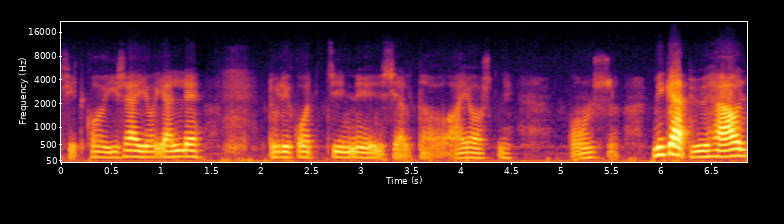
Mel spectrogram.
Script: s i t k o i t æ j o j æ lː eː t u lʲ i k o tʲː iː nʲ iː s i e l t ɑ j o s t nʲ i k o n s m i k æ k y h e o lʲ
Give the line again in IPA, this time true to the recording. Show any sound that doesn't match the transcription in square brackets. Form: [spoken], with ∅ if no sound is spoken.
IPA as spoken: s i t k o i [s] æ j o j æ lː eː t u lʲ i k o tʲː iː nʲ iː s i e l t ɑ j o s t nʲ i k o n s m i k æ [p] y h [æ] o lʲ

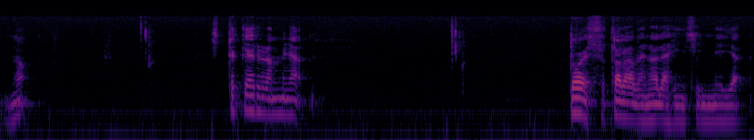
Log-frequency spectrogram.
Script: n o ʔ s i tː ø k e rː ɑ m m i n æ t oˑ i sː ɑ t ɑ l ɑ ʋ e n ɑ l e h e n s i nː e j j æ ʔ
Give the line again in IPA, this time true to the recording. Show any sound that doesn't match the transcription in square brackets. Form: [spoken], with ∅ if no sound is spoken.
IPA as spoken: n o ʔ s i tː [e] k e rː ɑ m m i n æ t oˑ [e] sː ɑ t ɑ l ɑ ʋ e n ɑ l [æ] h [i] n s i nː e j j æ ʔ

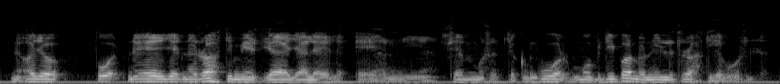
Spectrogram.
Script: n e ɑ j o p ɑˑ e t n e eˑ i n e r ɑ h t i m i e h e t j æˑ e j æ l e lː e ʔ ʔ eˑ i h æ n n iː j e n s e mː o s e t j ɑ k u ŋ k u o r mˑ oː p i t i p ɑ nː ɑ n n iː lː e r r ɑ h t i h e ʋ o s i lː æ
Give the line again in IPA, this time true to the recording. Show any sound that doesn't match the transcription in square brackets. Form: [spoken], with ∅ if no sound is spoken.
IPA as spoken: n e ɑ j o p ɑˑ e [ʔ] n e eˑ i n e r ɑ h t i m i e h e t j æˑ e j æ l e lː e ʔ ʔ eˑ i h æ n n iː j e n s e mː o s e t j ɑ k u ŋ k u o r mˑ oː p i t i p ɑ nː ɑ n n iː lː e r r ɑ h t i h e ʋ o s i lː [e]

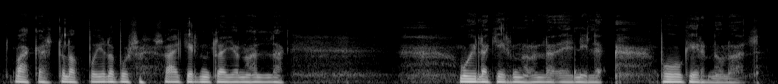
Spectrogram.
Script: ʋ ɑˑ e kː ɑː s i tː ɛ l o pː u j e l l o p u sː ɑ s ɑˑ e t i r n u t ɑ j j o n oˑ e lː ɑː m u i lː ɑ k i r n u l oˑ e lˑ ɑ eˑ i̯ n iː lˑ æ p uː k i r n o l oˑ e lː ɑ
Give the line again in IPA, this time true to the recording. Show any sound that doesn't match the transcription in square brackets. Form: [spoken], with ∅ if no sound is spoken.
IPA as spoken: ʋ ɑˑ e kː [ɑ] s i tː ɛ l o pː u j e l l o p u sː ɑ s ɑˑ e [k] i r n u t ɑ j j o n oˑ e lː ɑː m u i lː ɑ k i r n u l oˑ e lˑ ɑ eˑ i̯ n iː lˑ æ p uː k i r n [u] l oˑ e lː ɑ

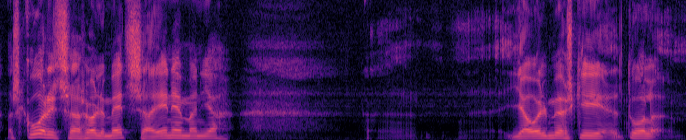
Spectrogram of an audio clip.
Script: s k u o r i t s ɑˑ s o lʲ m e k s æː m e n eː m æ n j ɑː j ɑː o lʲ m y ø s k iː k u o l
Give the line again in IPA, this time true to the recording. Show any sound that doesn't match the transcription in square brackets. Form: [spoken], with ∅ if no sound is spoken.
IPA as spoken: s k u o r i t s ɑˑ s o lʲ m e [t] s æː [∅] e n [e] m æ n j [ɑ] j [ɑ] o lʲ m y ø s k iː [t] u o l

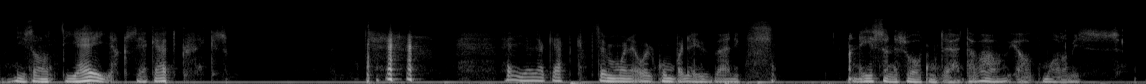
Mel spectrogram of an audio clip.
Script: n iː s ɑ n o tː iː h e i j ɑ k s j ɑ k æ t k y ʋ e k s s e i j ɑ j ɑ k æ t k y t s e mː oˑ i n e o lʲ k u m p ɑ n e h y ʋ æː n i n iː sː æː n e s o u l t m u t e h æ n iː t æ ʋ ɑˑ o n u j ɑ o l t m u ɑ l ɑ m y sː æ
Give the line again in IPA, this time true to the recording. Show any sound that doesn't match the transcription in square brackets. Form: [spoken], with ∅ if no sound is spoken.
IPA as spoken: n iː s ɑ n o tː iː h e i j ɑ k s j ɑ k æ t k y ʋ e k s [h] e i j ɑ j ɑ k æ t k y t s e mː oˑ i n e o lʲ k u m p ɑ n e h y [ʋː] æː n i n iː sː [æ] n e s o u [∅] t m u t e h æ n iː t æ ʋ ɑˑ o n u j ɑ o l t m u ɑ l ɑ m [i] sː [æː]

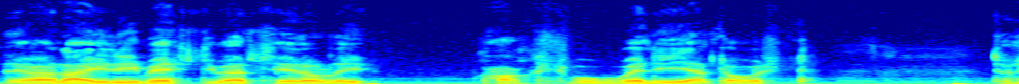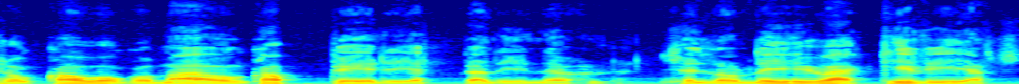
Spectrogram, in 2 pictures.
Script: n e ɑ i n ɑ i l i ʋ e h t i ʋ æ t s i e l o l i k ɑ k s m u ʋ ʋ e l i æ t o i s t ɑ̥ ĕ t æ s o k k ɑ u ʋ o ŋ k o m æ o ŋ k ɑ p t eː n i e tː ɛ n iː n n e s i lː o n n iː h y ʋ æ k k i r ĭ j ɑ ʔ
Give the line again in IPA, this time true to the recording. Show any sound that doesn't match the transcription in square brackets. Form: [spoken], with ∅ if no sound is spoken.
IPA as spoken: n e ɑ i n ɑ i l i ʋ e h t i ʋ æ t s i e l o l i k ɑ k s m u ʋ ʋ e l i æ t o i s t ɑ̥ ĕ t æ s o k k ɑ u ʋ o ŋ k o m [æː] o ŋ k ɑ p t eː n i e tː [æ] n iː n n e s i lː o n n iː h y ʋ æ k k i r ĭ j ɑ [t]

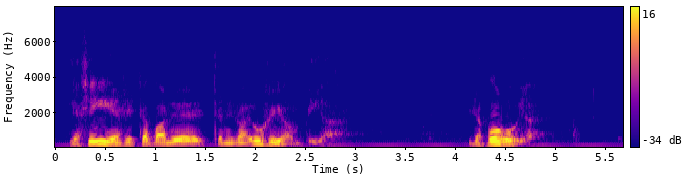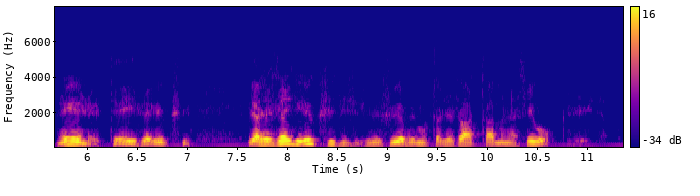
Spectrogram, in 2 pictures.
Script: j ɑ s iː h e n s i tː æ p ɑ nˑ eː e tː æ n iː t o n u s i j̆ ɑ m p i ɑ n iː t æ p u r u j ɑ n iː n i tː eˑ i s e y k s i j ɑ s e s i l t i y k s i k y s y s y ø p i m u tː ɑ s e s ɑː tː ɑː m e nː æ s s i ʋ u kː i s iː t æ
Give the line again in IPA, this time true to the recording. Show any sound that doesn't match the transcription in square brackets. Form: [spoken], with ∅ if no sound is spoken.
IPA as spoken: j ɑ s iː h e n s i tː æ p ɑ nˑ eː e tː æ n iː t o n u s i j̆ ɑ m p i ɑ n iː t æ p u r u j ɑ n iː n [e] tː eˑ i s e y k s i j ɑ s e s i l t i y k s i k [i] s y s y ø p i m u tː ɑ s e s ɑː tː ɑː m e nː æ s s i ʋ u kː i s iː t æ

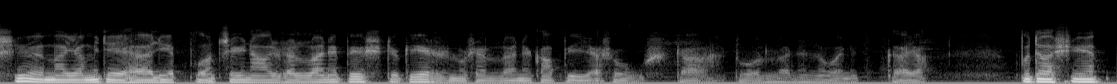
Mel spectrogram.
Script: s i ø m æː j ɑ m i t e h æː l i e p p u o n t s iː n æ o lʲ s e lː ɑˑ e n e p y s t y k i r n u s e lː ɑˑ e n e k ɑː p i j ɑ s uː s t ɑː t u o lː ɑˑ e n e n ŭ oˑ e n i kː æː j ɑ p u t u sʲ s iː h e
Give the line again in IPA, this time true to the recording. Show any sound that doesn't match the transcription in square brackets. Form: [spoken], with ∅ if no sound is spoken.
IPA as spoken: s [y] ø m æː j ɑ m i t e h æː l i e p p u o n t s iː n æ o lʲ s e lː ɑˑ e n e p y s t y k i r n u s e lː ɑˑ e n e k [ɑ] p i j ɑ s uː s t ɑː t u o lː ɑˑ e n e n ŭ oˑ e n i kː æː j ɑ p u t [o] sʲ s iː h e

